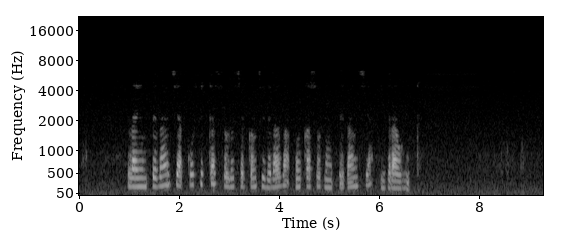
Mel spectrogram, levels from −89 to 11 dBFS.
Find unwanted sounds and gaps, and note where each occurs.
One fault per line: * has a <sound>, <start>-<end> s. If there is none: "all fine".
all fine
